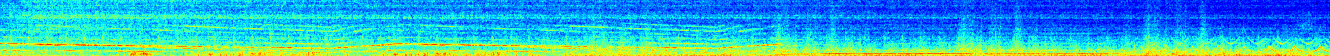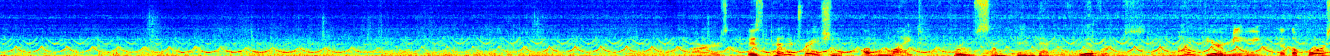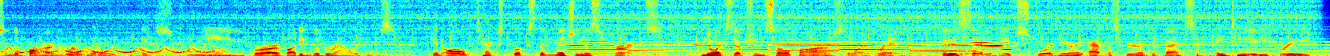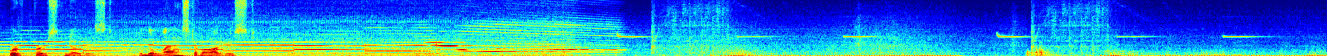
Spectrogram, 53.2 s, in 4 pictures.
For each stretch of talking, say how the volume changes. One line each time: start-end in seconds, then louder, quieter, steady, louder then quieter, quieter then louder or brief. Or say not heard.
20.1-42.5 steady.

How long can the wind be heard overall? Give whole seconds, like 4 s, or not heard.
53 s.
